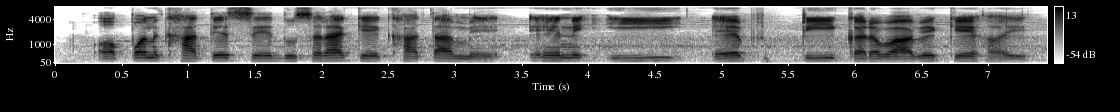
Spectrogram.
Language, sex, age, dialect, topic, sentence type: Magahi, male, 18-24, Western, banking, question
